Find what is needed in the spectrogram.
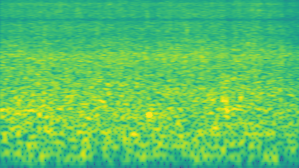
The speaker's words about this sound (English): Rain poured down in Santiago de Cuba from Melissa.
